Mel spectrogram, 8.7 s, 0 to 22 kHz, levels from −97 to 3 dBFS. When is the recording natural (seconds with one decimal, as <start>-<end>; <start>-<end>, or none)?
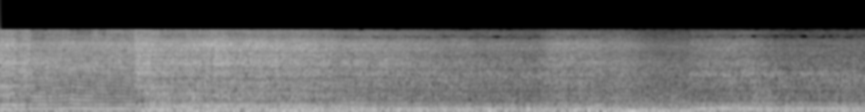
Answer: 6.0-6.9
